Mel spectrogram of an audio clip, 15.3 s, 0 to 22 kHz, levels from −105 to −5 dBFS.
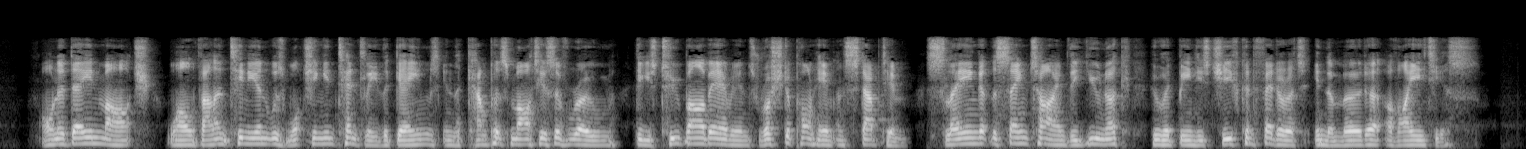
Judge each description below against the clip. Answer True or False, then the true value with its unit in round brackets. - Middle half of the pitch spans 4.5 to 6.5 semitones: False (3.4 semitones)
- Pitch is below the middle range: True (130 Hz)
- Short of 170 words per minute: False (175 wpm)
